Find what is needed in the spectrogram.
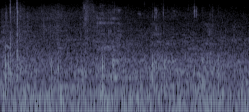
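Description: Footsteps on hard pavement: irregular sharp clicks over a steady outdoor noise haze.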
